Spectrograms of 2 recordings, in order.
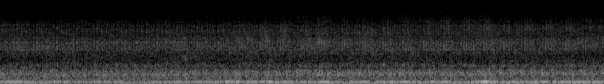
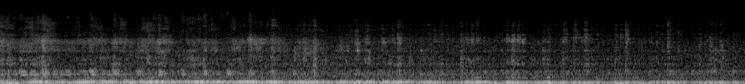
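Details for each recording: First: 1915 Scripps-Booth Vitesse overhead-valve V8, about 100 miles on the rebuilt engine, after setting the Zenith carb idle mixture by CO meter: a low, slow, loping idle with soft external-pushrod clatter and no misses or knocks; normal, smooth idle. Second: 1915 Scripps-Booth Vitesse V8 race car, about 100 miles on the rebuilt engine, just crank-started at baseline before Zenith carb tuning: a fast, lumpy, lazy idle with black smoke; extremely rich idle mixture.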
